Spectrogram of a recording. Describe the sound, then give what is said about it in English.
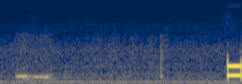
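A telephone line's disconnect tone after a phone call got disconnected: a low steady hum and a faint click, then one loud, short electronic two-tone beep right at the end. No one speaks. “we got disconnected somehow, and I hadn't gotten confirmation from you yet.”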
